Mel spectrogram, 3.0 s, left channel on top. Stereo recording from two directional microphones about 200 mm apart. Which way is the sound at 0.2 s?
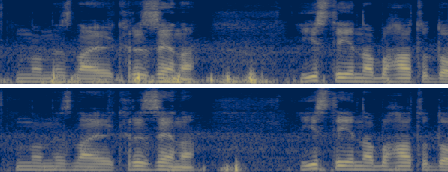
5° left (ahead or behind).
